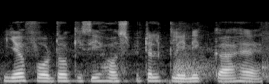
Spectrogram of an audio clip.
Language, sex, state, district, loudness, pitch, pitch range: Hindi, male, Arunachal Pradesh, Lower Dibang Valley, -16 LUFS, 155 Hz, 145-160 Hz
